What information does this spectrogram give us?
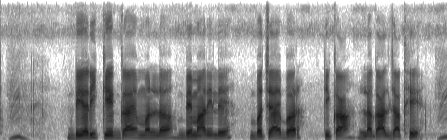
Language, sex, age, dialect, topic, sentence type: Chhattisgarhi, male, 31-35, Northern/Bhandar, agriculture, statement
